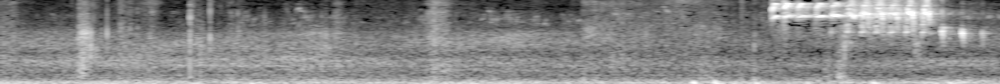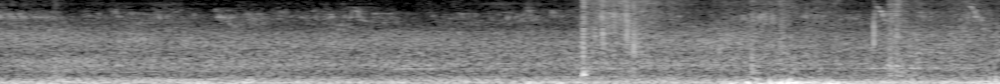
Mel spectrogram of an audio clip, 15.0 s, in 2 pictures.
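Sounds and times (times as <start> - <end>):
small bird trilling: 5.8 - 7.5.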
